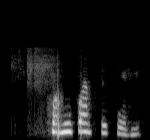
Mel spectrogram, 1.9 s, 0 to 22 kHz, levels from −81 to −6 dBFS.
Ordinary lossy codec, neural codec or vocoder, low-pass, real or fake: AAC, 24 kbps; codec, 24 kHz, 3 kbps, HILCodec; 5.4 kHz; fake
